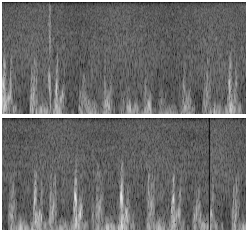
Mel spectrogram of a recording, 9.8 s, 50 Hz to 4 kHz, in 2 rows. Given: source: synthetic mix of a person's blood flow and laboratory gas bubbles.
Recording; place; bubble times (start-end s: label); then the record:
Doppler ultrasound of blood flow; precordium
0.92-0.99 s: bubbles
From the record:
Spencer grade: 1 (occasional bubble signal discernible with the cardiac motion signal, with majority of cardiac periods free of bubbles); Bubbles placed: anywhere in the cardiac cycle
